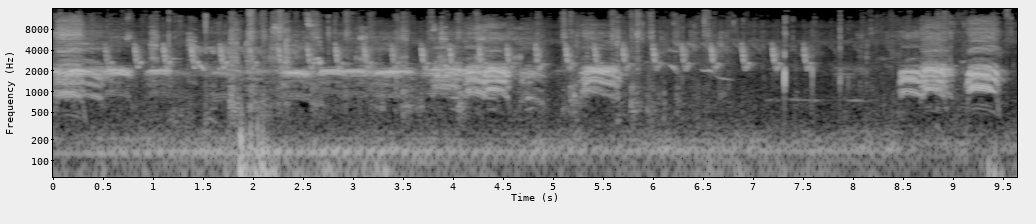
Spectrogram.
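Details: A huge flock of crows calling and crying while fighting for food: harsh, stacked kaa-kaa caws in overlapping bursts, with a steady low hum underneath throughout.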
